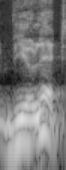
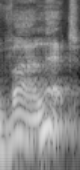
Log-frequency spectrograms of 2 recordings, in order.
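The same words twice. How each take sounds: First: "violette" said vee-oh-LET; French-style "violette", ending in LET; name pronunciation. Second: "violet" said VY-uh-lit; flower pronunciation. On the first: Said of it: "is sometimes a name as well". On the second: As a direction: stress the first syllable of "violet". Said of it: "violette is sometimes a name as well". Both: Shown as a demonstration.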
